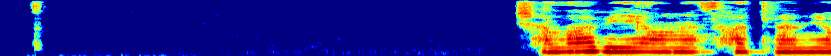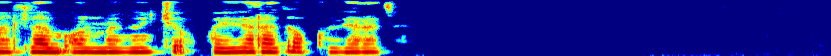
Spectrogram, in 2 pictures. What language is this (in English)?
Uzbek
